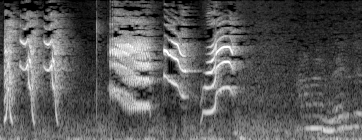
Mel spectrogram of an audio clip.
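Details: Pet ringneck parrot speaking words such as mummy papa: a burst of short squawks, then grating, wavering syllables and two upward-curving calls, fading into a soft low warble.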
